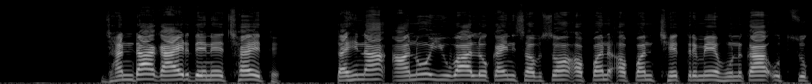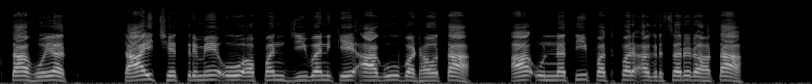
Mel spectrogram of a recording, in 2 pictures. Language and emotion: Maithili, neutral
